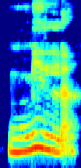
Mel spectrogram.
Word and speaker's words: mille: The second one I want to share with you that I'm not pronounced exactly like that is mille, mille.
